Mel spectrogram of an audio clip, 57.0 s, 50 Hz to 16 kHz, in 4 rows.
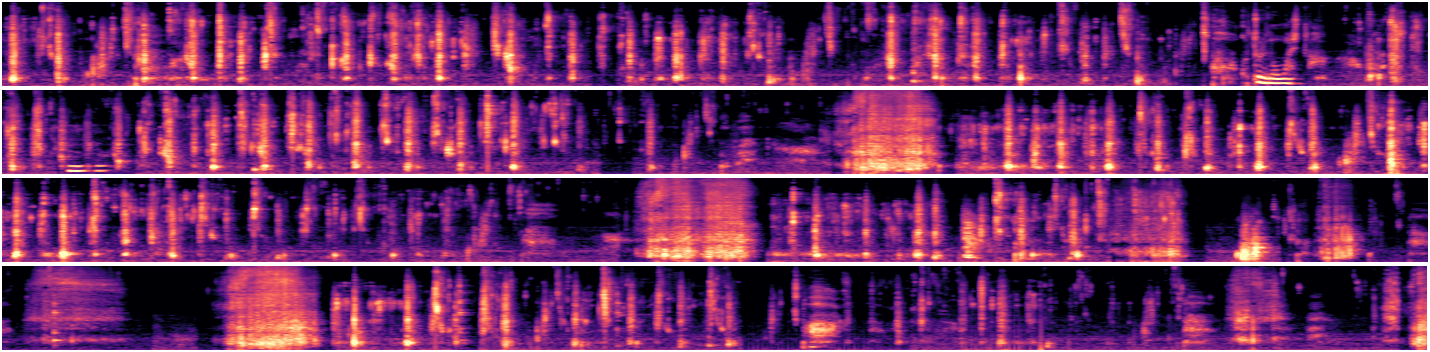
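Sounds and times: slurping noodles: 0:22.5 - 0:24.9, 0:34.8 - 0:37.1, 0:39.6 - 0:40.4, 0:44.9 - 0:46.1.

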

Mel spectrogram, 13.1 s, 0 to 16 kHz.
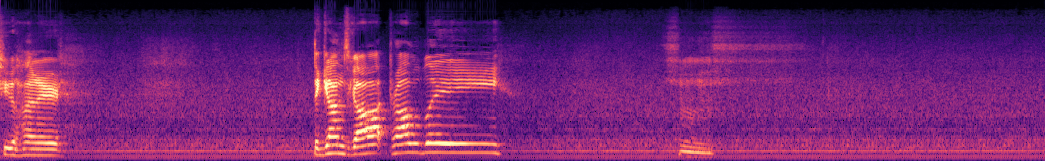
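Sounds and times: low machinery hum: 0:00.0 - 0:13.0
man humming hmm: 0:08.3 - 0:10.0.

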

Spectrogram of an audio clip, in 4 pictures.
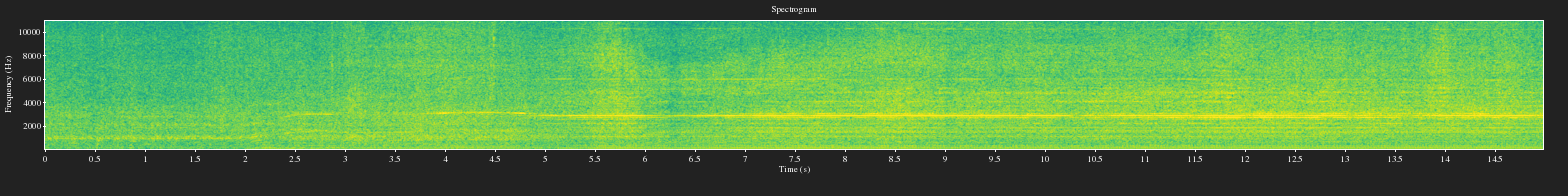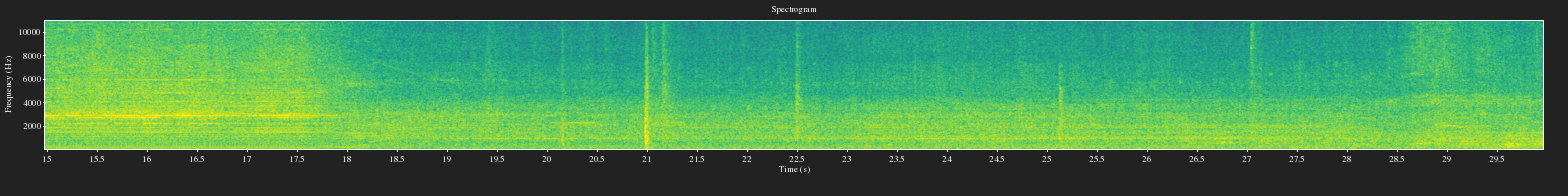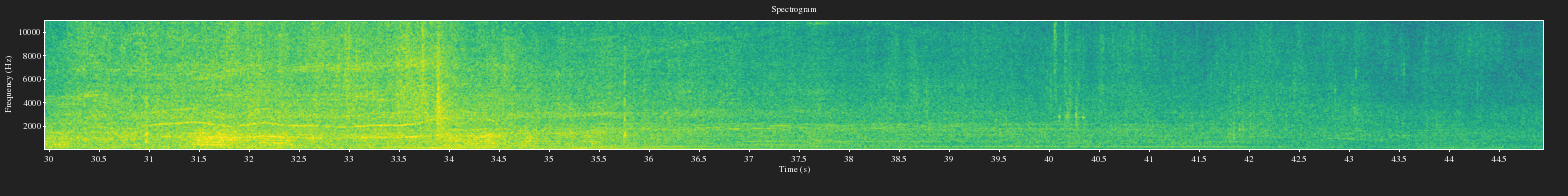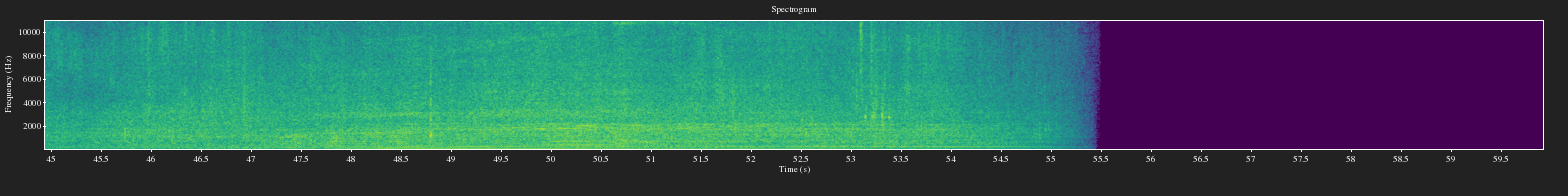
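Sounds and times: heavy engine running: 0:00.0 - 0:55.4
high whine: 0:02.9 - 0:16.7.

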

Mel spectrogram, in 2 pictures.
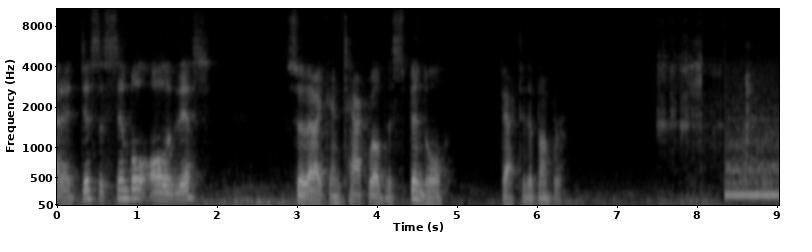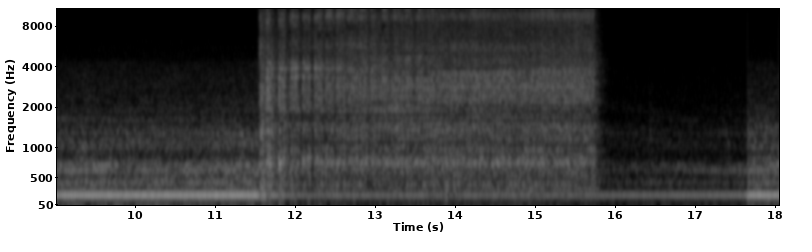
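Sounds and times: steady low hum: 0:00.2 - 0:07.5, 0:15.8 - 0:18.0
welding arc: 0:11.6 - 0:15.9.

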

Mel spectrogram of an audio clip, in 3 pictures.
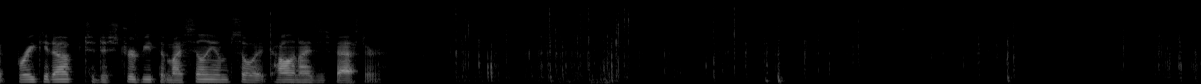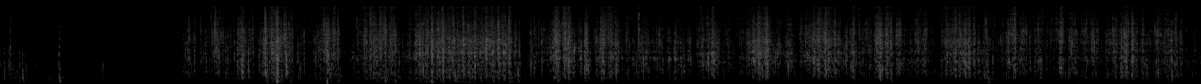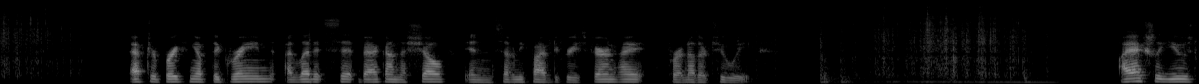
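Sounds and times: plastic bag crinkling: 0:04.4 - 0:10.6, 0:11.5 - 0:13.1, 0:13.8 - 0:35.2
grain rustling in bag: 0:13.8 - 0:27.0, 0:31.4 - 0:35.2.

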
